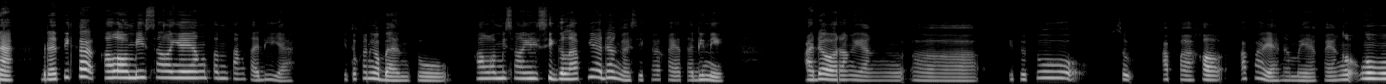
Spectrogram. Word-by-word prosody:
nah 215 -2 +9 0.3
berarti 240 +5 +3
Kak, 350 -6 +5
kalau 310 +1 +8
misalnya 310 -1 +3
yang 300 0 +2
tentang 285 -4 -7
tadi 210 -1 -7
ya, 165 +1 -12 0.5
itu 230 - -14
kan 285 -1 -4
ngebantu 185 -4 -1 0.2
kalau 275 +1 0
misalnya 280 -1 +1
sisi 275 -1 -1
gelapnya 255 +7 +3
ada 310 +1 +2
nggak 200 -6 -3
sih 210 +1 -11
Kak, 220 +1 -14
kayak 195 0 -7
tadi 195 +2 -4
nih, 175 -4 0 0.9
ada 240 +4 +3
orang 215 0 0
yang, 185 -2 -7 0.3
eee, 175 -3 -8 0.4
itu 235 0 -8
tuh 305 0 -2 0.6
su 230 - -7 0.4
apa 225 -3 -7
kalo 215 -3 +3 0.3
apa 270 +2 -9
ya 180 - -2
namanya 180 -2 -6
kayak 195 0 -7
nge 225 - +1
nge 270 - +8
230 Hz, 165 wpm, -25 LUFS, 195-280 Hz, 0.9 s, nah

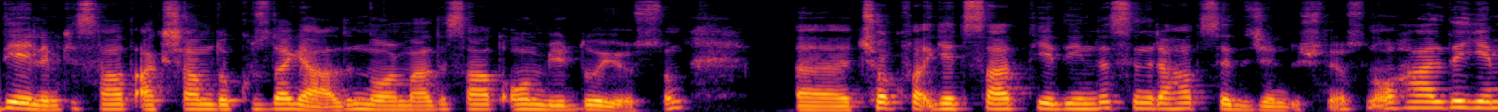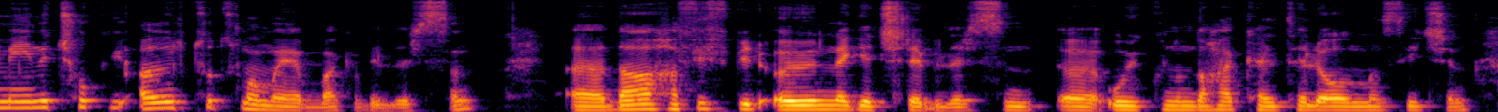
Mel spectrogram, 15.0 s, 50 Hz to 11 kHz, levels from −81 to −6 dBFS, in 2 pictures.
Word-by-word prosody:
diyelim 150 -8 +4
ki 145 - -13
saat 145 -1 -2
akşam 140 +2 0
21.00'de 140 +2 0
geldin, 140 0 +1
normalde 125 -1 0
saat 140 -1 -1
23.00'de 135 -2 0
uyuyorsun, 125 -4 -1 0.6
eee, 115 -1 +2
çok 170 +7 0
f - - +2
geç 155 -1 +1
saatte 150 0 +1
yediğinde 150 +2 0
seni 170 -2 -3
rahatsız 160 -2 -1
edeceğini 115 -4 -4
düşünüyorsun. - - -8
O - - +1
hâlde 180 +1 +3
yemeğini 180 +1 +2
çok 195 -1 -5
y 180 - -7
ağır 165 +3 +2
tutmamaya 130 - -3
bakabilirsin. 95 -2 -7 0.5
Eee, 115 0 +3
daha 140 +2 +6
hafif 145 +2 -5
bir 145 - +1
öğünle 130 0 +8
geçirebilirsin, 110 -2 -2
eee, 115 -2 +2
uykunun 120 0 0
daha 120 0 -1
kaliteli 115 0 0
olması 110 0 0
için. 110 0 -9
135 Hz, 160 wpm, -21 LUFS, 115-155 Hz, 0.6 s, öğünle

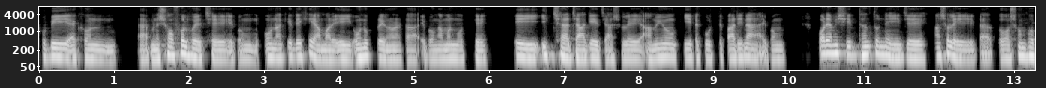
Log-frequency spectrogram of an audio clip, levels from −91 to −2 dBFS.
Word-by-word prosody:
খুবই 120 +1 +2 0.2
এখন 110 +1 -1 0.6
আ - - -1
মানে 105 0 +3
সফল 135 +2 +4
হয়েছে 105 -1 +1 0.2
এবং 100 +2 -6 0.3
উনাকে 110 +2 -1
দেখে 120 +4 0
আমার 100 0 +1
এই 105 - +3
অনুপ্রেরণাটা 105 -5 0 0.2
এবং 100 +2 -5
আমার 105 +1 +2
মধ্যে 105 0 -4 0.5
এই 115 - +5 0.3
ইচ্ছা 125 -2 0
জাগে 105 +1 +2
যে - - -9
আসলে 105 0 -3 0.2
আমিও 110 +3 +2 0.2
কি - - -14
এটা 110 0 -5
করতে 110 +2 -4
পারি 110 +1 +1
না? 110 - +1 0.2
এবং 105 0 -5 0.6
পরে 155 +1 +4
আমি 155 - +6
সিদ্ধান্ত 140 0 +2 0.2
নেই 115 -3 +3 0.2
যে 110 - +3 0.3
আসলে 130 0 +2 0.2
এটা 105 - -7 0.2
তো - - -10
অসম্ভব 125 +2 +2
110 Hz, 165 wpm, -21 LUFS, 105-125 Hz, 0.6 s, আমি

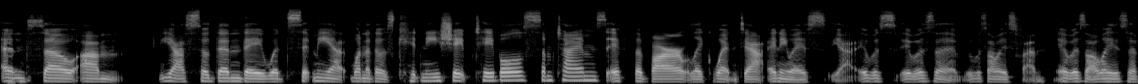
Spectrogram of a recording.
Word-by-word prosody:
and 150 -2 0
so, 145 -4 +3
um, 135 -2 +1 0.4
yeah, 150 -2 0
so 150 +2 -1
then 150 0 +2
they 135 -2 +5
would 135 -2 -1
sit - - 0
me 160 -2 -1
at 130 -3 -2
one 145 -1 -1
of 140 - -2
those 130 -4 -1
kidney-shaped 165 +2 0
tables 185 +1 +3
sometimes 190 -1 -1
if 150 0 0
the 145 - +2
bar, 125 0 +4
like, 125 -1 -4
went 135 -1 -2
dow 120 0 +2
anyways, 120 -6 -2
yeah, - - -7
it 140 - -2
was 140 -1 -4
it 130 - -2
was, 140 +2 -3
uh, 125 -4 -3
it - - -9
was 135 0 -9
always 115 -2 -2
fun - - -10
it 145 - -1
was 140 +1 -1
always 135 +1 0
a 125 -2 -2
140 Hz, 200 wpm, -27 LUFS, 130-155 Hz, 0.4 s, they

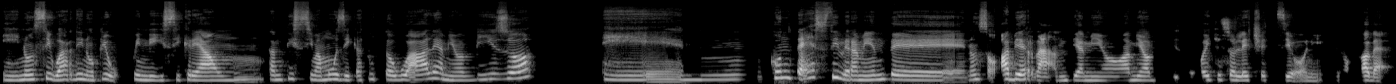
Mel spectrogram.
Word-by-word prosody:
e 200 -1 -5
non 220 +1 +3
si 230 +4 +2
guardino 220 0 +1
più, 240 +2 -3
quindi 200 -4 -2
si 190 +2 0
crea, 195 -3 +5
un 190 - -5
tantissima 220 0 -3
musica 210 -3 -1
tutta 235 -2 -5
uguale 220 +6 +4
a 255 - -1
mio 195 -2 -3
avviso 250 - +1 0.6
e, 205 - -4
mhmm, 215 +1 -8 0.2
contesti 320 +1 +2
veramente, 205 - +1
non 225 - -3
so, - - -1
aberranti 220 -5 +4
a 185 - +1
mio 185 -1 -4
a 190 0 +2
mio 195 -1 +1
avviso. 320 - -14
Poi 200 0 -1
ci 215 +1 -8
son 205 -2 -1
le 190 - +3
eccezioni, 195 -4 -5
però - - -19
vabbè. - - +4
210 Hz, 150 wpm, -23 LUFS, 195-230 Hz, 0.6 s, crea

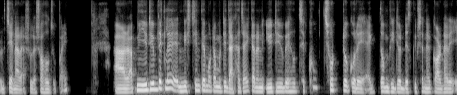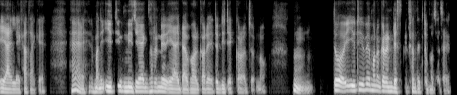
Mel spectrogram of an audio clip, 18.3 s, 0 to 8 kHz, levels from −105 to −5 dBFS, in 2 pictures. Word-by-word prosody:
চেনার 100 -6 0
আসলে 100 -2 -9
সহজ 100 -2 -3
উপায়। 170 - -11 1.1
আর 105 0 +5
আপনি 165 - +1
YouTube 190 +2 +5
দেখলে 220 +1 +2 0.3
নিশ্চিন্তে 160 +3 -1
মোটামুটি 140 -2 0
দেখা 105 +5 -1
যায়। 130 +2 -2
কারণ 125 -3 +2 0.2
YouTube 125 +1 0
এ - - 0
হচ্ছে 130 0 -6
খুব 255 - -8 0.2
ছোট্ট 170 0 -2 0.2
করে, 115 -3 +1 0.2
একদম 115 +5 -4
ভিডিওর 115 -1 0
ডেসক্রিপশন 115 +3 -4
এর 110 - -5
কর্নার 105 0 0 0.2
AI 100 -3 +3
লেখা 100 +3 -4
থাকে। 90 -1 -11 0.6
হ্যাঁ, 160 -10 +1 0.3
মানে 115 +1 +2
YouTube 135 +1 +2
নিজে 130 +1 +3
এক 125 - -1
ধরনের 130 -2 +1
AI 100 -2 +1
ব্যবহার 95 0 0
করে। 105 0 -1
এটা 105 +1 -3
ডিটেক্ট 105 0 -4
করার - - -7
জন্য। - - -14 0.7
হুম, - - +2 0.6
তো 165 - +6 0.3
YouTube 170 +3 +2
এ - - +1
মনে 155 - 0
করেন 140 -2 +4
ডেসক্রিপশন 120 +2 -1
দেখলে 110 -2 -6
বোঝা 90 - -10
যায়। - - -12
125 Hz, 165 wpm, -24 LUFS, 105-140 Hz, 1.1 s, তো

